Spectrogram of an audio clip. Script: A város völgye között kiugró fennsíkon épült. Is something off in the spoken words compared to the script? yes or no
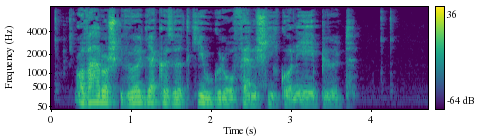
no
